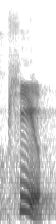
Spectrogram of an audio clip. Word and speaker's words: ㅍ: But if 미음 stretch its arms and legs horizontally, then it becomes 피읍, 프 with a P sound.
